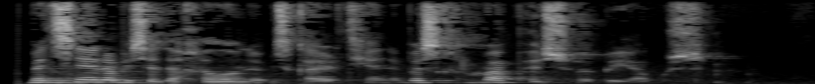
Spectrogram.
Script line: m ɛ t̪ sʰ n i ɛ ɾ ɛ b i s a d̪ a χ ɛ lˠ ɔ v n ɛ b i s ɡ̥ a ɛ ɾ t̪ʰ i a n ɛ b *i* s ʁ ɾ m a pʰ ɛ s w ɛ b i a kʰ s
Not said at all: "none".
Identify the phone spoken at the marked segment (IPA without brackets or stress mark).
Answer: a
